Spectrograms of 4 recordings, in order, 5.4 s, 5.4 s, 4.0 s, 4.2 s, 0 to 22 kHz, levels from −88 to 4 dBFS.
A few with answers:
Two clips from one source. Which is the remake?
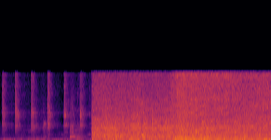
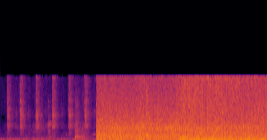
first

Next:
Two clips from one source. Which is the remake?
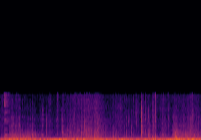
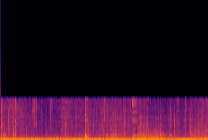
first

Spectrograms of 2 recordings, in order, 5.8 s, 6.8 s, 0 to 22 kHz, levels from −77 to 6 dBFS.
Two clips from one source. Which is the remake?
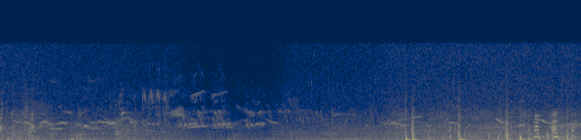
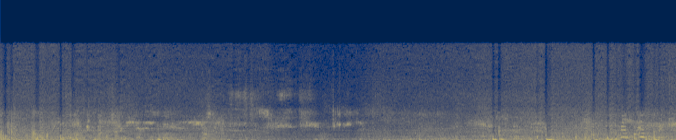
second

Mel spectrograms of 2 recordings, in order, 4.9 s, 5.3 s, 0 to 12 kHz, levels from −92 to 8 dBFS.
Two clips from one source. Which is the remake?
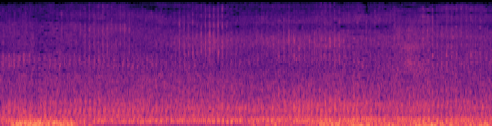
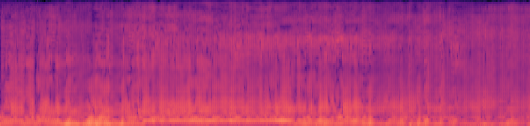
second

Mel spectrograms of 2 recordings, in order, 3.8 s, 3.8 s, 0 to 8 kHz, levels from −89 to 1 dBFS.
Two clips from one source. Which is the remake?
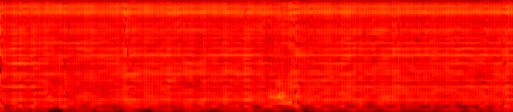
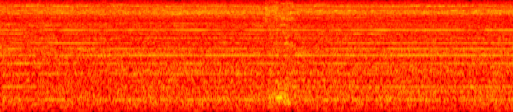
first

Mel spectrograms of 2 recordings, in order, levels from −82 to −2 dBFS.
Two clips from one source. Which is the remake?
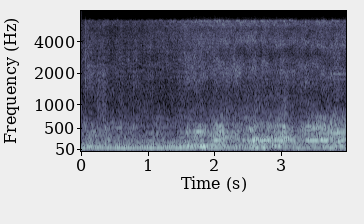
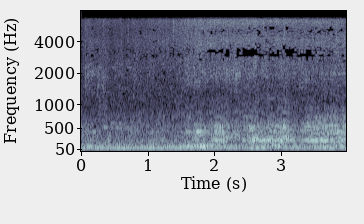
first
